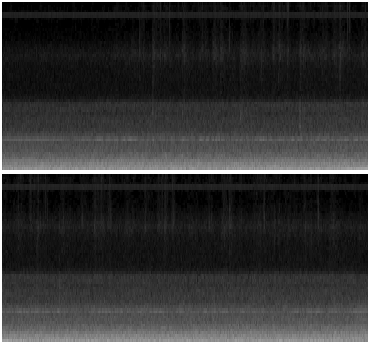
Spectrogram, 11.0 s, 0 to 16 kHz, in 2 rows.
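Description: W7 series Shinkansen train standing at the platform with its doors open, its onboard equipment giving a steady low hum with a faint high-pitched whine over it.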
